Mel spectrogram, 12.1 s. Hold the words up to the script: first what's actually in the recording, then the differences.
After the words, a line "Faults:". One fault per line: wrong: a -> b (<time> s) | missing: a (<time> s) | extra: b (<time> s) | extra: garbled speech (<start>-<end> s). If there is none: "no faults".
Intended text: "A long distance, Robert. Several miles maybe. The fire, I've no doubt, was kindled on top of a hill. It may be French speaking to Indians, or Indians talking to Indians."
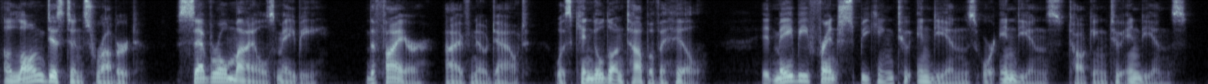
"A long distance, Robert. Several miles maybe. The fire, I've no doubt, was kindled on top of a hill. It may be French speaking to Indians, or Indians talking to Indians."
Faults:
no faults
